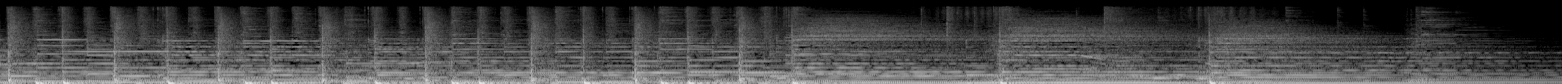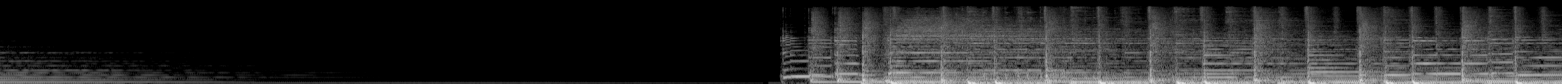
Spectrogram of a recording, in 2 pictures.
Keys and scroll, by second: 16.2 F10, 21.8 ctrl+t.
